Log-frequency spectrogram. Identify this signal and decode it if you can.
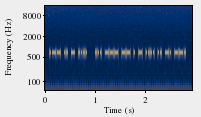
Morse code, heard as a keyed tone, about 50 wpm, 700 Hz, with radio noise. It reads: WITH SOMETHING
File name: archived / CRSnet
